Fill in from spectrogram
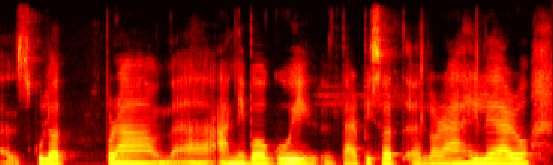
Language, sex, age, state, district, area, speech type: Assamese, female, 30-45, Assam, Kamrup Metropolitan, urban, spontaneous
